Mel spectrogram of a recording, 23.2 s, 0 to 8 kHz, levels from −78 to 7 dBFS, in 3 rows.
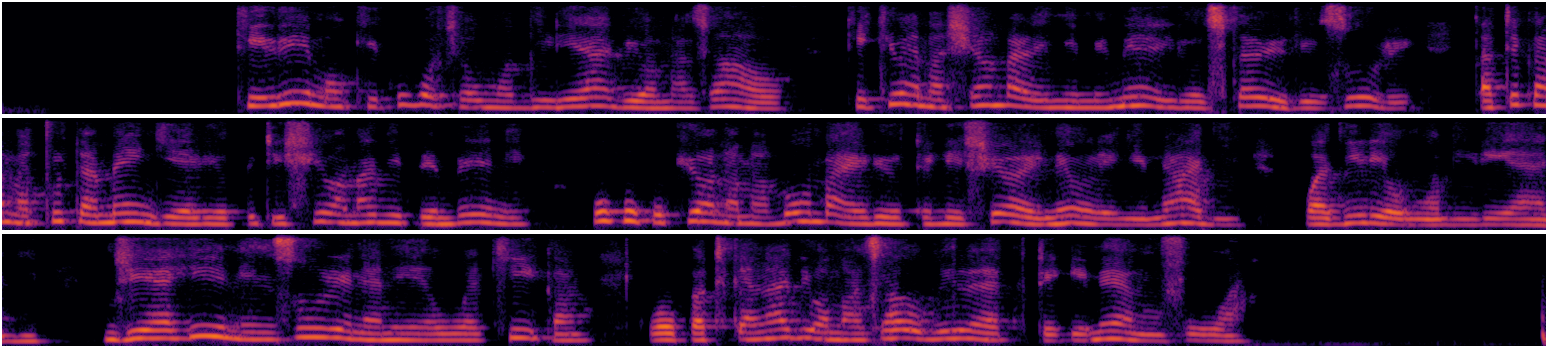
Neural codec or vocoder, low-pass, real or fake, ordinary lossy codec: codec, 16 kHz, 2 kbps, X-Codec, HuBERT features, trained on general audio; 7.2 kHz; fake; Opus, 16 kbps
